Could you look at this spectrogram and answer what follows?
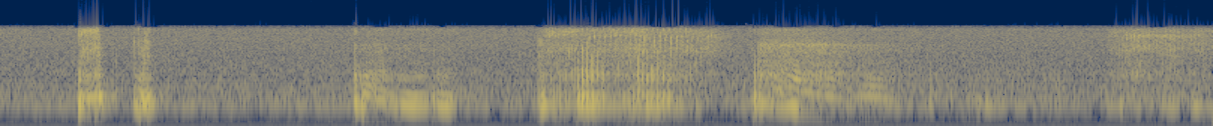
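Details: Deja snoring during sleep: irregular soft snorting breaths with rattly noise.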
